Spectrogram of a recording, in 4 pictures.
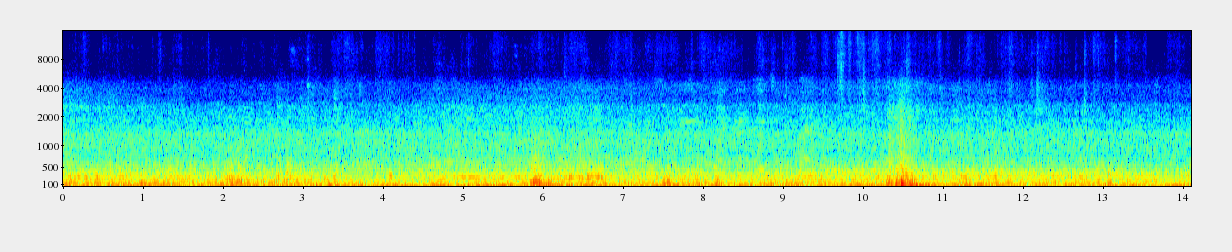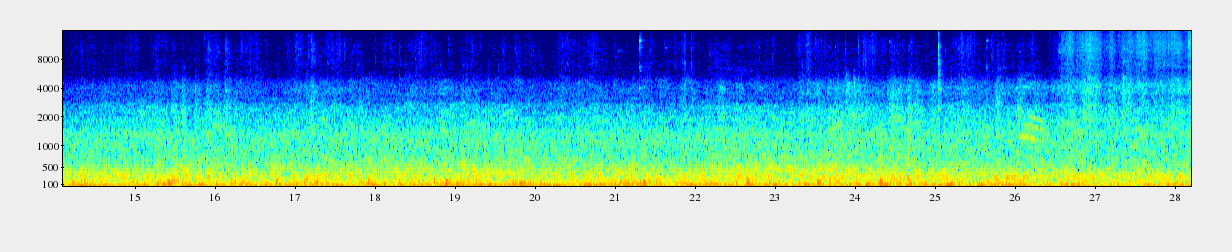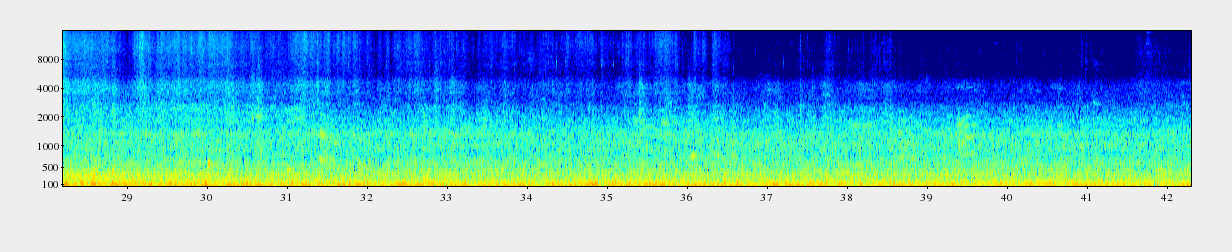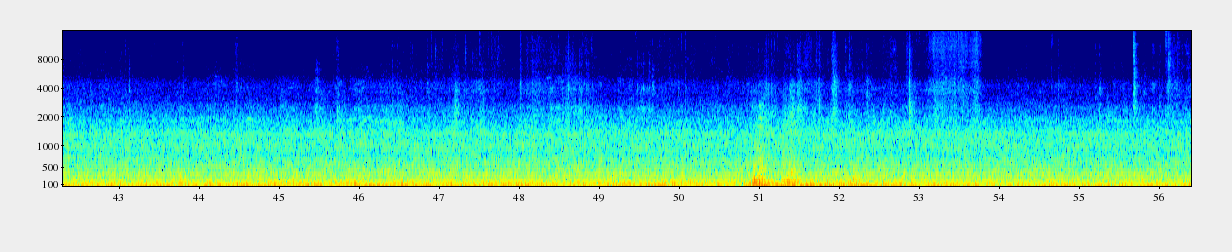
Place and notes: from Hsinchu Station to Zhubei Station, Sony PCM D50 + Soundman OKM II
